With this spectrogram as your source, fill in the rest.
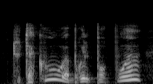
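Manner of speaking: ordinary delivery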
